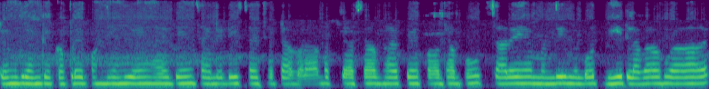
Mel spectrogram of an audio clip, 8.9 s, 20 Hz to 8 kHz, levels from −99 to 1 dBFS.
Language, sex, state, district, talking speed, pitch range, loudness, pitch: Hindi, female, Bihar, Purnia, 160 wpm, 210-220 Hz, -26 LUFS, 215 Hz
